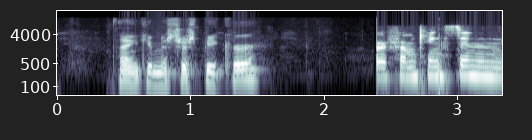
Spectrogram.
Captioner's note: speaking French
